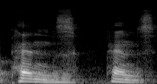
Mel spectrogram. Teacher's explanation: so the s becomes voiced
